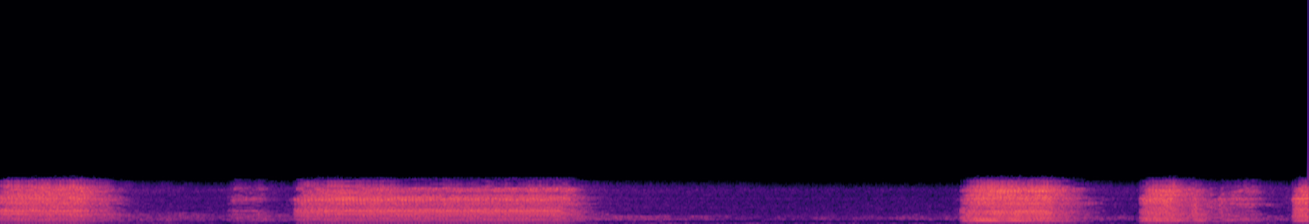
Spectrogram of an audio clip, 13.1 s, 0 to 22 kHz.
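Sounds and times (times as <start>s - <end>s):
buzzing mechanical rattle: 0.0s - 1.5s, 2.3s - 6.1s, 9.6s - 13.0s.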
